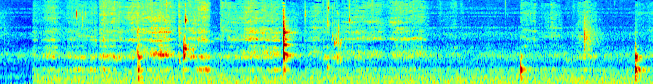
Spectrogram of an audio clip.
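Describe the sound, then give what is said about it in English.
Cooking in a kitchen: a utensil stirs a pot, with several sharp metallic clinks and taps scattered over a quiet, steady background. “Just until mommy's all done cooking.”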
